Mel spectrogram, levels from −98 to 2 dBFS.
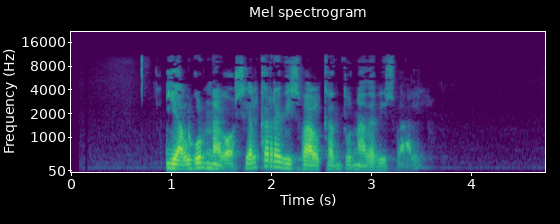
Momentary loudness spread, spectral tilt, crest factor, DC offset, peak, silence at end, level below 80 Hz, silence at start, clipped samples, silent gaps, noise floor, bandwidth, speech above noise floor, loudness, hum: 14 LU; -6 dB/octave; 20 dB; under 0.1%; -2 dBFS; 1.25 s; -62 dBFS; 0.95 s; under 0.1%; none; -76 dBFS; 11.5 kHz; 56 dB; -21 LUFS; none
